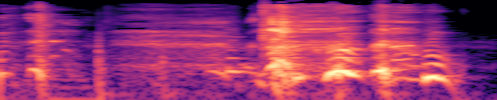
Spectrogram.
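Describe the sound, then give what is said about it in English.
Coughing from a person with a sore throat: a run of several harsh, throaty coughs in quick, uneven bursts, rising to louder coughs near the end, with no talk over them. “No, these are not Corona coughs”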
